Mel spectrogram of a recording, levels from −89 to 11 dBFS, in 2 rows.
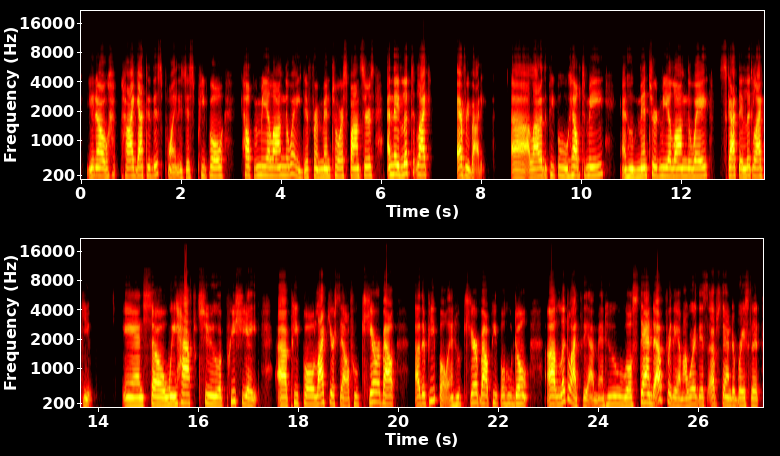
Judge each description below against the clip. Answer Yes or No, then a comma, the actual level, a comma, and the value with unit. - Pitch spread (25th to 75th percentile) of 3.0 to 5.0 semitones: No, narrow, 2.5 semitones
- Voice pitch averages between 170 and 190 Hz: Yes, medium, 185 Hz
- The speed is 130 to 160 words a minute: No, average, 180 wpm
